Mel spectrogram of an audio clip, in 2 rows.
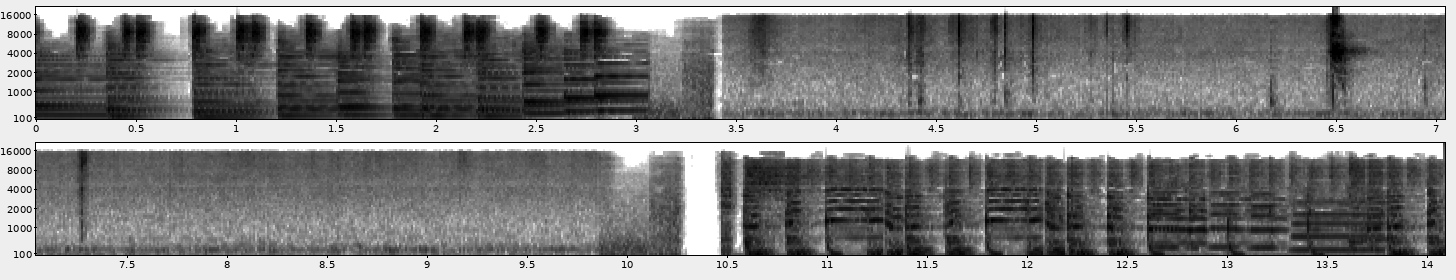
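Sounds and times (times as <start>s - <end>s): parrot squeak: 6.5s - 6.8s.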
